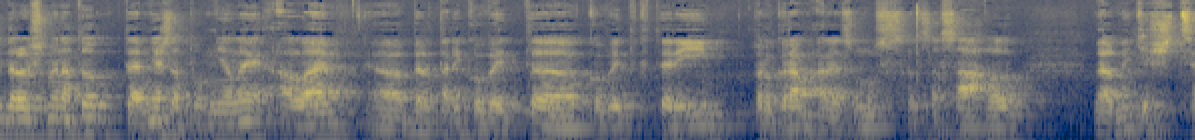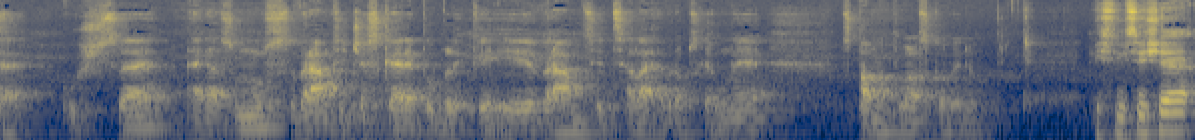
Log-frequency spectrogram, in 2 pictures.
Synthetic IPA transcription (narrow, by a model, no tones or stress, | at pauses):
d̪ɾaluʃsmɛnat̪o̞t̪ɛːmɲɛrzapo̞mɲɛlɪʔalɛbɪlt̪adɪko̞vɪt̪ko̞vɪt̪kt̪ɛɾiːpɾo̞ɡɾamʔaɾazmusz̥asaːɦl̩ | vɛlmɪcɛʃt͡sɛ | ʔuʃsɛʔɛɾazmusvɾaːmt͡sɪt͡ʃɛskɛːɾɛpublɪkɪʔɪvɾaːmt͡sɪt͡sɛlɛ̰ːʔɛvɾopskɛ̰ːʔunɪjɛspamat̪ovalsko̞vɪdu | mɪsliːmsɪʒɛ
